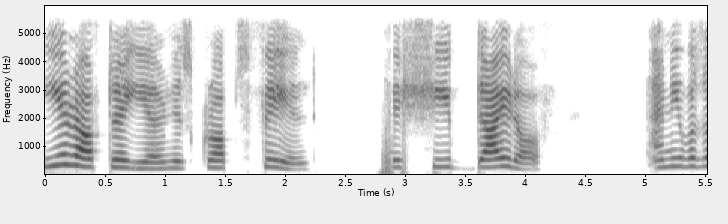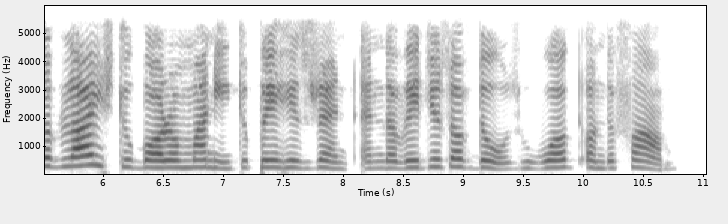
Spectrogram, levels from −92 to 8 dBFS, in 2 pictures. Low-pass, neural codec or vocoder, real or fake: 5.4 kHz; codec, 16 kHz in and 24 kHz out, 2.2 kbps, FireRedTTS-2 codec; fake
